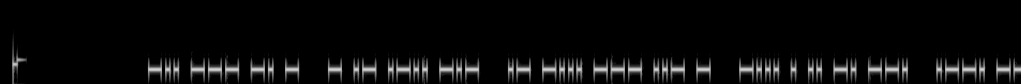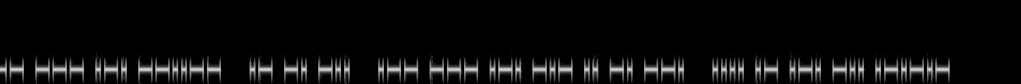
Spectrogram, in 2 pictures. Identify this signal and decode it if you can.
Morse code, heard as a keyed tone, about 28 wpm, 700 Hz. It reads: DONT TALK ABOUT BEING POOR, AND WORKING HARD.
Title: Sentences from Top 1000 Words - Review Part 4 - 28wpm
